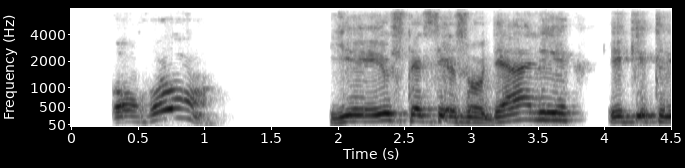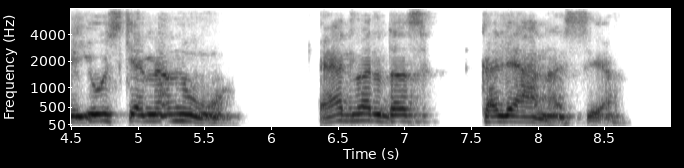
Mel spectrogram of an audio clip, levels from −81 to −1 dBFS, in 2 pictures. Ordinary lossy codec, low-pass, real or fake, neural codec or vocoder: Opus, 16 kbps; 7.2 kHz; fake; codec, 16 kHz in and 24 kHz out, 2.2 kbps, FireRedTTS-2 codec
